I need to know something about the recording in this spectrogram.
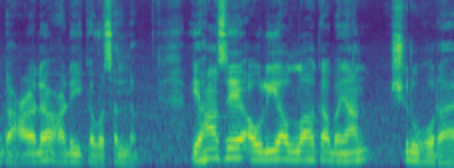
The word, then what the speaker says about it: اولیاء اللہ: ہے، چل جائے گا، لیکن صحیح جو تلفظ ہے وہ کیا ہے؟ اولیاء اللہ، اللہ کے ولی۔ تو وہی اللہ کے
